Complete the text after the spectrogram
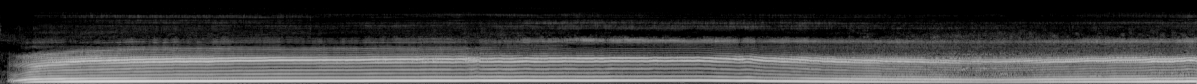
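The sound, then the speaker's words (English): A slow, old-fashioned siren at the end of the Hitchcock film Rope, following a gunshot, wails on one steady, low, buzzy tone, then sags lower near the end and lifts slightly again. It sounds loud and continuous for about twelve seconds, with no talking. “And then you hear this old-fashioned siren. And it was so slow and beautiful.”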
